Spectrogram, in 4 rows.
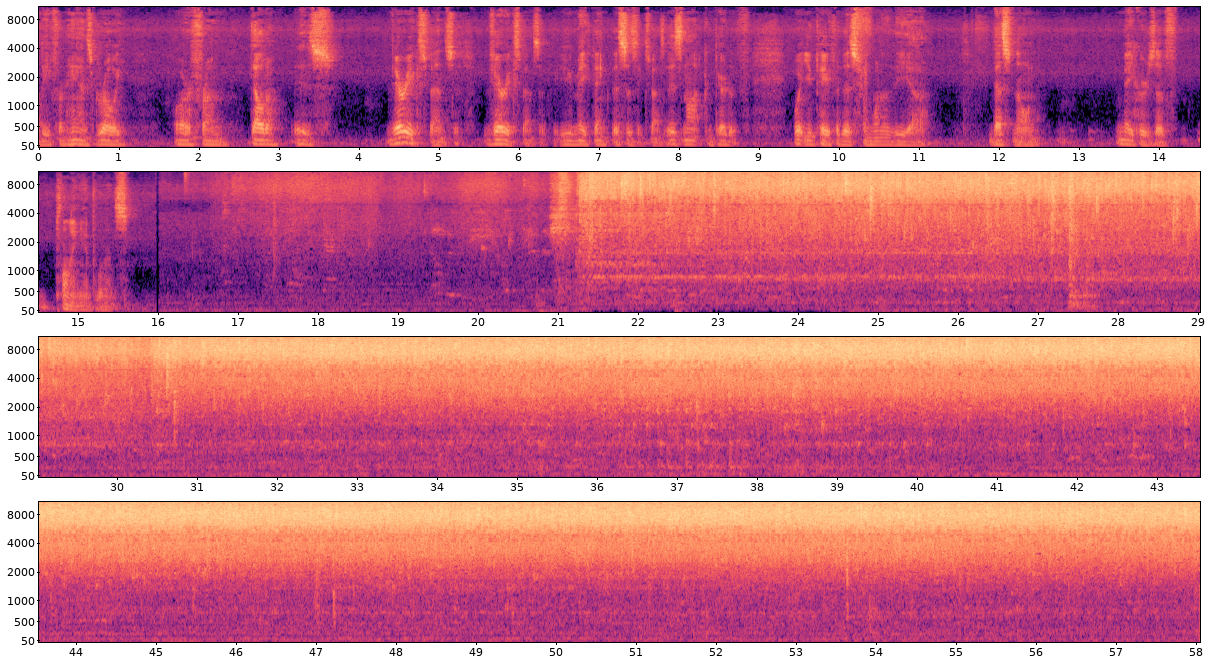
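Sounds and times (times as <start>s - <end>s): shower water splashing: 16.3s - 58.0s.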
